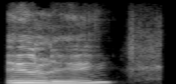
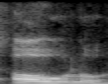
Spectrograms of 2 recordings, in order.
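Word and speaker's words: Oulu: my heat map in ULU um SJ and Rhys hi hello resident Finn you want to you want to correct that pronunciation there oh yeah it's all not ulu thank you all right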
